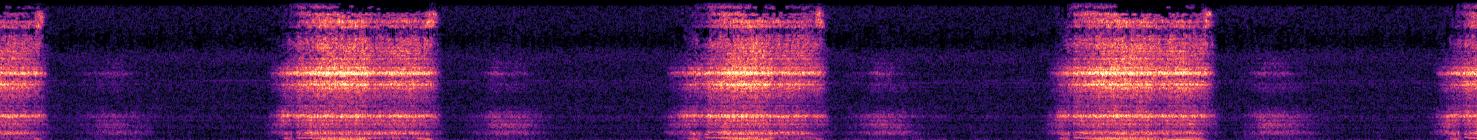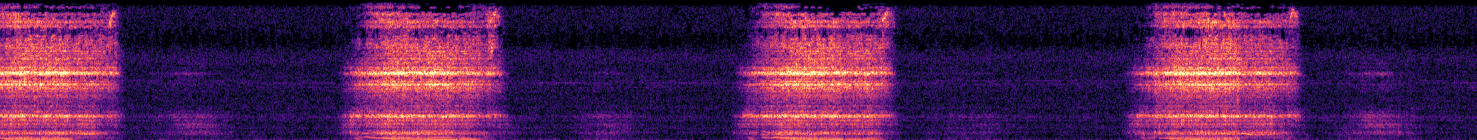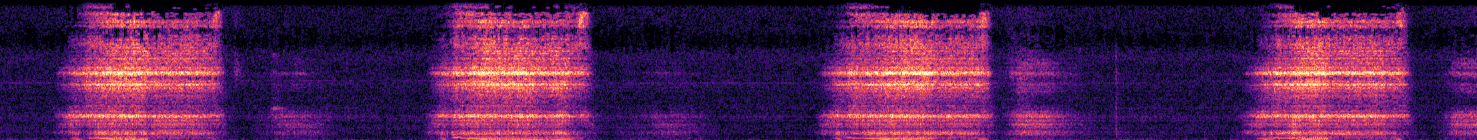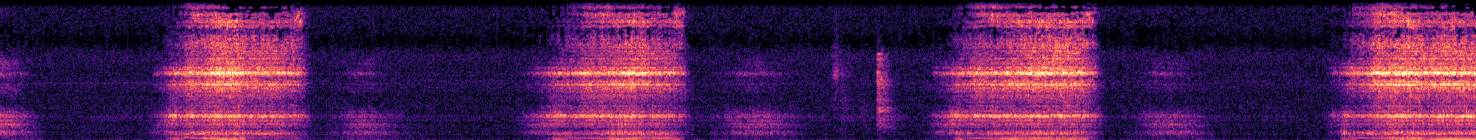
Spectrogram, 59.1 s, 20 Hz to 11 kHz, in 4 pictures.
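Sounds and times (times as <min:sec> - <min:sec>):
person snoring loudly: 0:02.8 - 0:04.4, 0:06.7 - 0:08.3, 0:10.5 - 0:12.2, 0:14.4 - 0:16.0, 0:18.2 - 0:19.8, 0:22.2 - 0:23.8, 0:26.1 - 0:27.8, 0:30.2 - 0:31.8, 0:33.8 - 0:35.5, 0:37.8 - 0:39.5, 0:42.0 - 0:43.7, 0:46.0 - 0:47.4, 0:49.7 - 0:51.2, 0:53.7 - 0:55.4, 0:57.7 - 0:59.0.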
